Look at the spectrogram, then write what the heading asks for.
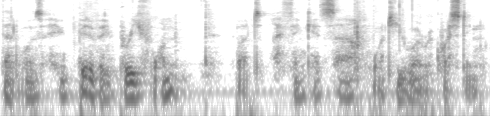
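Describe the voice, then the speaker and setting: A soft-spoken man with a breathy, often half-whispered voice, playing a doctor in an ASMR roleplay and giving gentle instructions and reassurance. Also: lowish voice, fairly even intonation, moderate pace, noisy background.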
